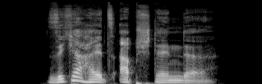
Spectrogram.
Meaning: nominative/accusative/genitive plural of Sicherheitsabstand
- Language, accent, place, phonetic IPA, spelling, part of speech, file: German, Germany, Berlin, [ˈzɪçɐhaɪ̯t͡sˌʔapʃtɛndə], Sicherheitsabstände, noun, De-Sicherheitsabstände.ogg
